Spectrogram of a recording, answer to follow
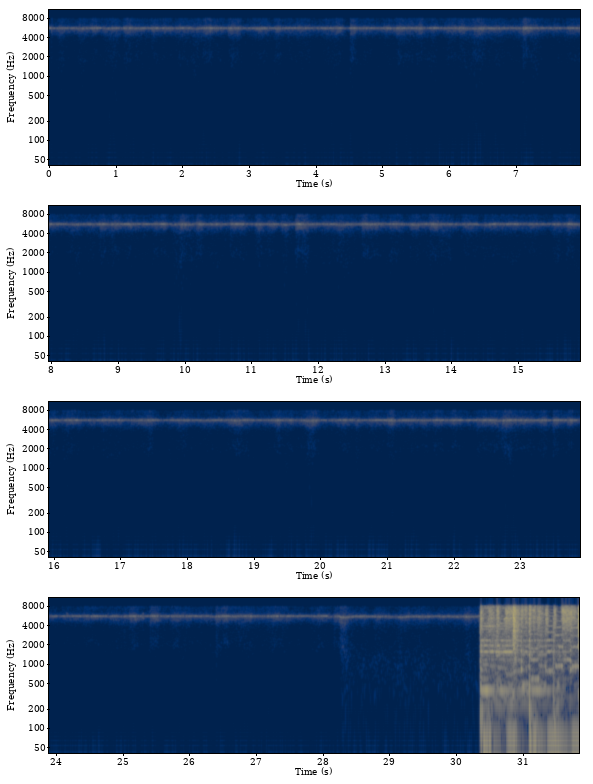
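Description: Near silence: a faint, steady high-pitched whine with scattered soft clicks.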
